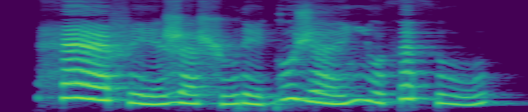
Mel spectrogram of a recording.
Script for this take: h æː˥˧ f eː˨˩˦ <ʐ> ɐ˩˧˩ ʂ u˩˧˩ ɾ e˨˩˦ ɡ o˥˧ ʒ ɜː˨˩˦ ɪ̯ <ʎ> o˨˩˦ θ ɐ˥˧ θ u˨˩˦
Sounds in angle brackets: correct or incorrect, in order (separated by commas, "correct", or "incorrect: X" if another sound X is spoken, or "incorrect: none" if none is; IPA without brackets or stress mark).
correct, correct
